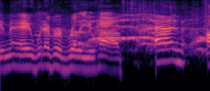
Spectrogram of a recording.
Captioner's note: scattered cheers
